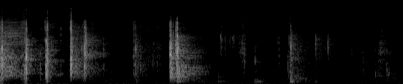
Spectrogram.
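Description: A tarot deck being shuffled by hand: a quick run of crisp card flicks and taps in the first second, then sparser, quieter clicks and rustles of the cards.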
